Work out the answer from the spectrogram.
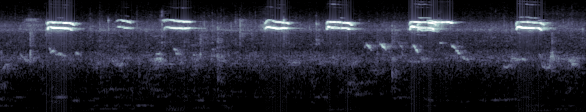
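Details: Rescued baby northern mockingbirds, three being raised for release, produce about eight shrill high squeaks, spaced irregularly, over faint background rustling and low noise.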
